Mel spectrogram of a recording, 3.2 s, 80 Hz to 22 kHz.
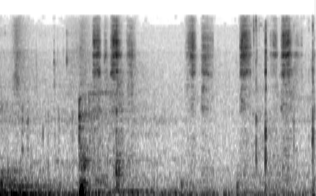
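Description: Pen or chalk writing by hand on a surface during a Class 9 polynomial math lesson, a soft scratchy scribbling with a sharper tap near the start, moderately close with faint room noise.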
